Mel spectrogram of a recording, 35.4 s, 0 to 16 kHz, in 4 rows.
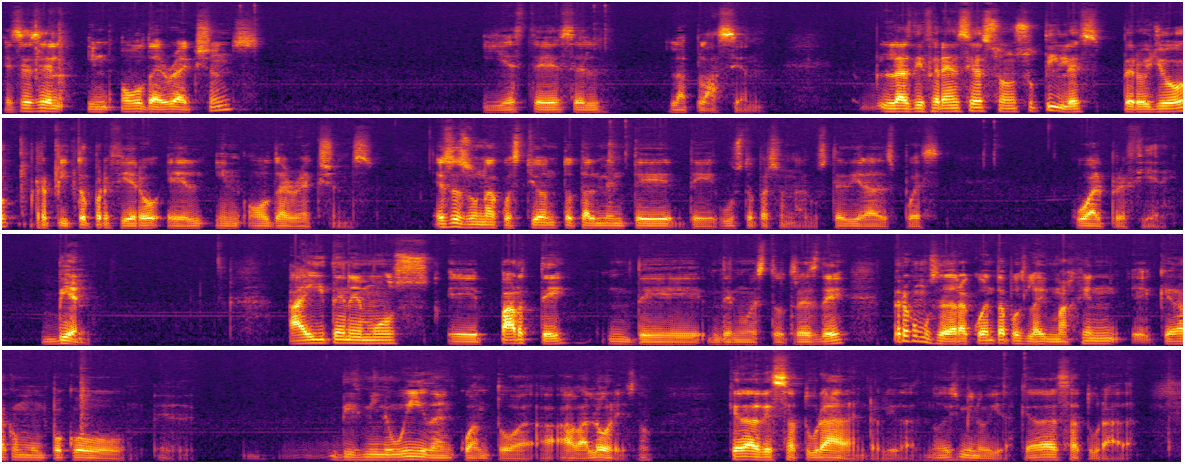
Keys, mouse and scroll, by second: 0.2 ctrl+z, 1.8 click, 4.4 click, 9.3 ctrl+z, 13.4 click, 16.2 click, 34.1 click.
